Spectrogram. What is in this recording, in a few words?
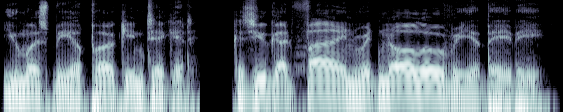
cheer; svencoop; voice commands; Duke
